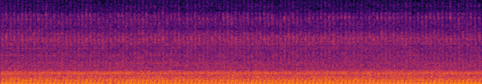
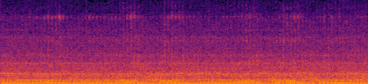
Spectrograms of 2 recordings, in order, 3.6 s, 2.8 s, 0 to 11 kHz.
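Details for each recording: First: Honda EU2000i generator that only runs with choke on, choke on after new spark plug, warming up before carburetor cleaning; idles unevenly, beat wandering and hunting; rough running. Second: Honda EU2000i generator after carburetor cleaning, choke off; steady, even hum holding speed with no surging or stumbling; running normally, fault fixed.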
